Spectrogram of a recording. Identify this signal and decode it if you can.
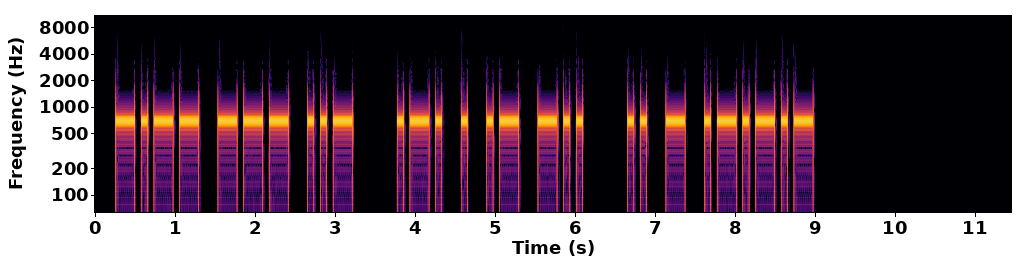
Morse code, heard as a keyed tone, about 15 wpm, 700 Hz. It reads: YOU READ IT.
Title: Sentences from Top 1300 Words 15wpm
